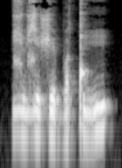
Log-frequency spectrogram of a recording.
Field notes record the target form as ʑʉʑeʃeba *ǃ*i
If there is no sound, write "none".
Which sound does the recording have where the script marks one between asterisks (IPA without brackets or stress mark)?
ǃ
